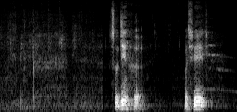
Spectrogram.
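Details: Indoors, more than a dozen fat domestic cats are fed milk; after murmured human speech come two loud, drawn-out meows about a second and a half apart.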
